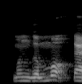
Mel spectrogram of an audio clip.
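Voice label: "menggemukkan", Malay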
